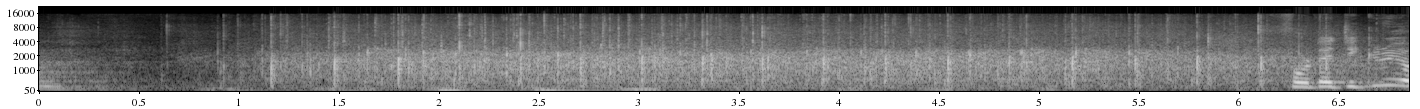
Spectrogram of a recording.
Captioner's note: applause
